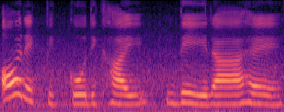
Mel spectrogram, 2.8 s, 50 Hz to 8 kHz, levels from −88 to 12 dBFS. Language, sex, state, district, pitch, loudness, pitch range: Hindi, female, Bihar, Kaimur, 205 Hz, -17 LUFS, 200-225 Hz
